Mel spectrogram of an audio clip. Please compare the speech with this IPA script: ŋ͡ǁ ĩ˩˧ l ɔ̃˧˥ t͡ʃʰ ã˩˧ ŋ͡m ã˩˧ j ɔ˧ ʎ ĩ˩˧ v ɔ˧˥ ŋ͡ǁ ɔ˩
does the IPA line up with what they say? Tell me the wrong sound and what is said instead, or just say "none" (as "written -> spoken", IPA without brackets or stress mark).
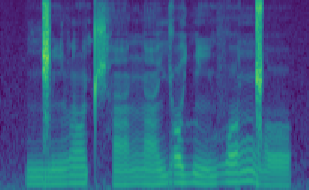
ŋ͡m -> ŋ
